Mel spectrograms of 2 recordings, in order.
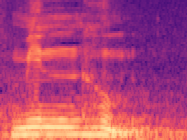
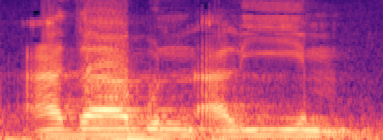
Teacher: Coba perhatikan bunyi nunnya jelas enggak ditahan, enggak didengungkan. That's what we call clear pronunciation. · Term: izhar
